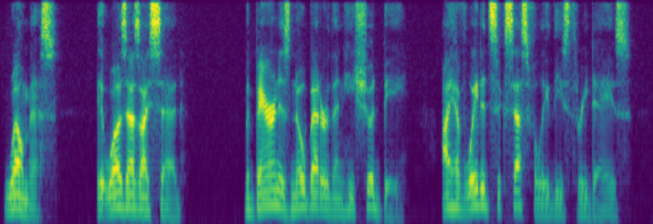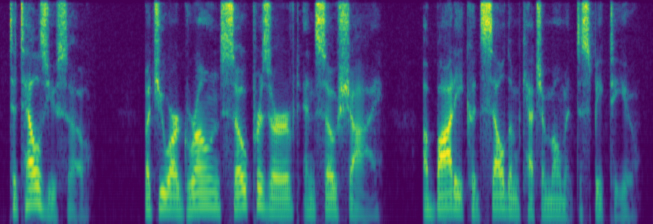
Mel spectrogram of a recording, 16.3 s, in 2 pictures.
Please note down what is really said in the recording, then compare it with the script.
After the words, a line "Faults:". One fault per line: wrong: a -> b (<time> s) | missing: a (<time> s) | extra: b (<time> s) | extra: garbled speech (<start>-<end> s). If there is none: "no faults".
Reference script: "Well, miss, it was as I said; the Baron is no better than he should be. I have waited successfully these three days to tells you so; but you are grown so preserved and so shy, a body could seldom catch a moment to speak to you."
"Well, miss, it was as I said; the Baron is no better than he should be. I have waited successfully these three days to tells you so; but you are grown so preserved and so shy, a body could seldom catch a moment to speak to you."
Faults:
no faults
